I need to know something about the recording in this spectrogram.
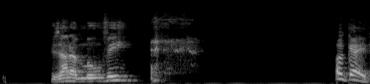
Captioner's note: laughing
